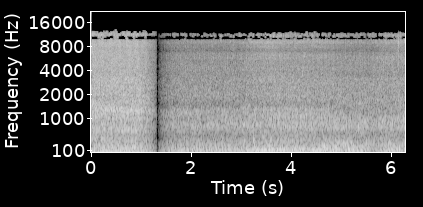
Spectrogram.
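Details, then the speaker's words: Sherman tank 16-litre (975 cu in) 9-cylinder radial engine, about 400 hp, started out of gear after a couple of accelerator pumps: deep, lumpy low rumble with a loose uneven beat around four per second, no knocks or squeals; normal idle, oil pressure rising. "We're going to crank it over and a couple of pumps on the accelerator pedal and to draw the fuel in, and it should just fire up like that."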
